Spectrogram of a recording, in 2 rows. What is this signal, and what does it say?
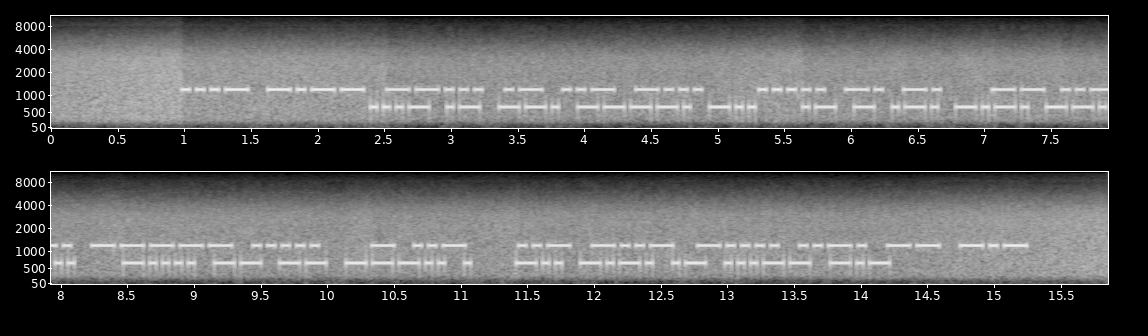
Morse code, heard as two keyed tones, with radio static. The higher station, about 22 wpm, 1180 Hz: VY7AUB 5NN MF05 TU UX6FMK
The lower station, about 25 wpm, 650 Hz: VAG9D ATRC7 6MM8E DCA3K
